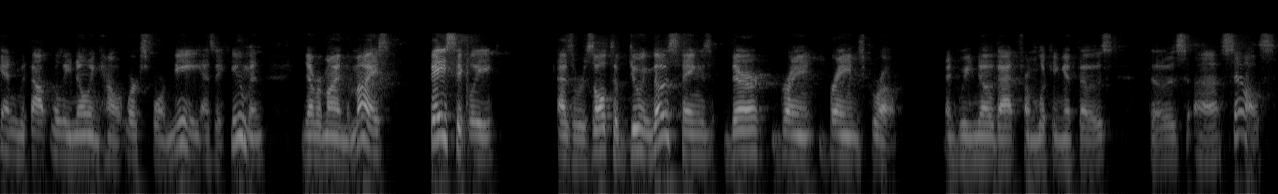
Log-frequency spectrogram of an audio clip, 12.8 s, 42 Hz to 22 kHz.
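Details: Adult man with persisting aphasia about six years after a 2011 stroke that left him initially unable to read, write or speak well; aphasia.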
